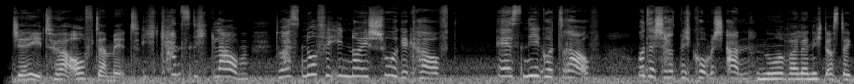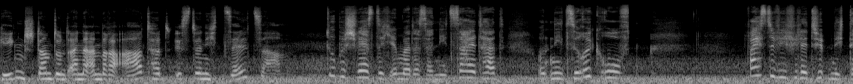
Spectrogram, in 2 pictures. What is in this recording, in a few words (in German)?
Synchron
